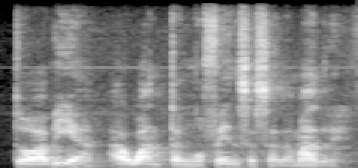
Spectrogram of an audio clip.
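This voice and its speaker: A man's voice: fairly high pitch, moderate pace, close to an everyday voice. A man reading an audiobook voices a spiteful, half-drunk young village woman who taunts someone. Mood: taunting.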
